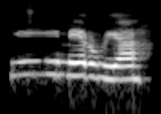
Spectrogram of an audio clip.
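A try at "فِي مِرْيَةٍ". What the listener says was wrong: Enggak, tipis. Tipis. Mir. Ya, nggak boleh tebal ya, karena huruf sebelumnya kasroh. Nggak boleh tebal.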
